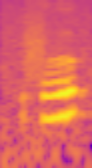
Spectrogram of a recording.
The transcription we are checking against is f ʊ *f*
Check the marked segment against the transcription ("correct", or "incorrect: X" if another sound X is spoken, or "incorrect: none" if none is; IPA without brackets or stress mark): incorrect: none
